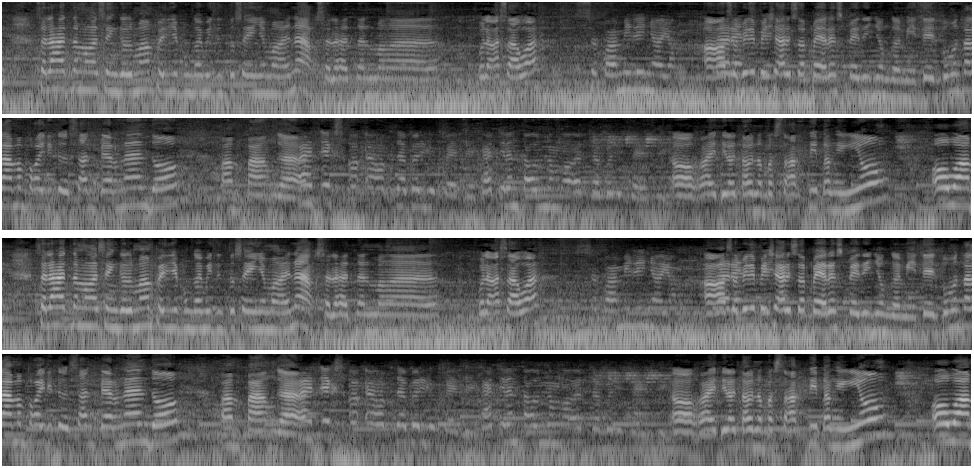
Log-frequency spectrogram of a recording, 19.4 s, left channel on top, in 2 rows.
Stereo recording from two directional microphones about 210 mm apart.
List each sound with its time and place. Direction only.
0.4 s a woman's voice: 10° right (ahead or behind)
6.0 s speech: 60° left (ahead or behind)
7.0 s a woman's voice: 5° right (ahead or behind)
16.3 s a woman's voice: 10° right (ahead or behind)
